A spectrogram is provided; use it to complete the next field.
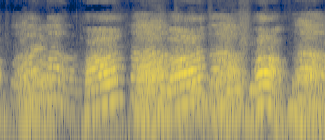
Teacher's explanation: इन सब का उच्चारण ओ ओट की सहायता से बोला जाता है और इसलिए इसका नाम क्या हो जाएगा ओ है ओ से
